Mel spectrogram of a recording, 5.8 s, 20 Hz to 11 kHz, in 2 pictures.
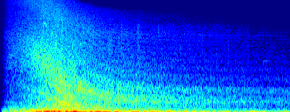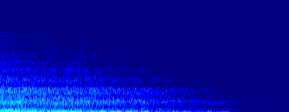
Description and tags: Day 12 12th July Robinhood76 Enhanced Flyby
Day 12. Super fast high quality flyby sound, possibly a UFO?
This is a part of the 50 users, 50 days series I am running until 19th August- read all about it here.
